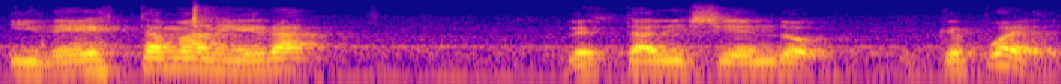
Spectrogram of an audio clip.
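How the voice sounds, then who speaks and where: A man's voice: mid-range voice, moderate pace, slight background noise. Man lecturing in an echoey church. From Venezuela. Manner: animated, humorous teaching, addresses audience. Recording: roomy church echo.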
